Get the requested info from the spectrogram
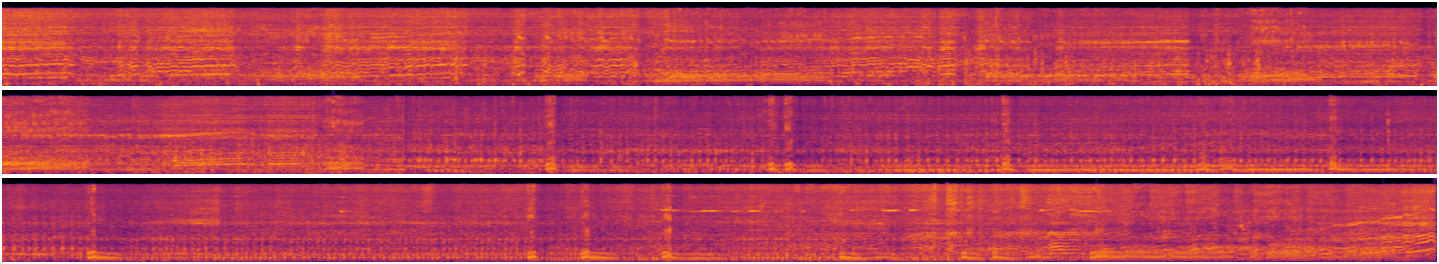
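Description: Dirt bike engines running and revving, the pitch rising and falling again and again with throttle and gear changes, then holding steadier from about halfway. Occasional sharp knocks and clatter are heard over the engines.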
